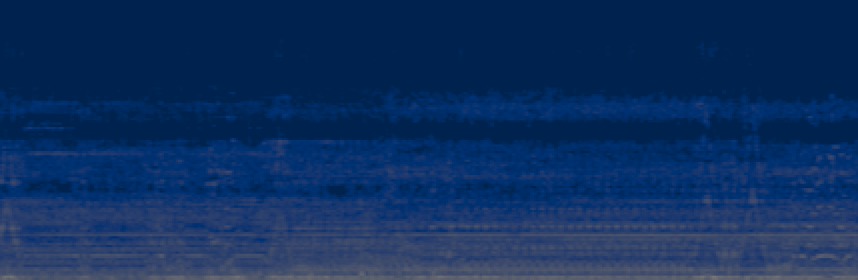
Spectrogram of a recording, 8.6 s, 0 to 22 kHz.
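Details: Creality Ender 3 Pro 3D printer running with an uneven whirring and a faint squealing tone over a low hum; something is off, cause unclear.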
